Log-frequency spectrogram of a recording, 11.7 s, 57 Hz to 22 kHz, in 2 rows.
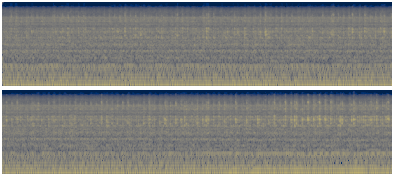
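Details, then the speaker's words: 1955 Chevy after a new exhaust head pipe and small muffler, running only on fuel poured into the carburetor bowl: steady, deep, throaty exhaust rumble at an even idle with no ticks, knocks or leaks; normal exhaust note. "So there's our new head pipe, and I think it sounds pretty throaty. It sounds good for a little muffler."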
